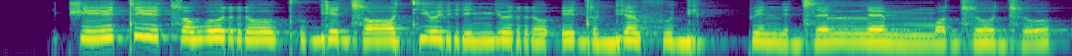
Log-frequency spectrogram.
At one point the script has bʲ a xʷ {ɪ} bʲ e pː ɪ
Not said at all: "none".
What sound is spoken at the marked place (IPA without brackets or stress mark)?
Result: ɪ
